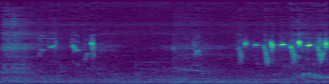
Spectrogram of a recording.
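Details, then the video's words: Scattered chirps, then a rapid crescendo of sharp, bubbly notes from a yellow-vented bulbul at the end, over a quiet low hum. "burung trucukan"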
